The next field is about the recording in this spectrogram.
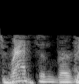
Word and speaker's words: Ratzenberger: It's Ratzenberger.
